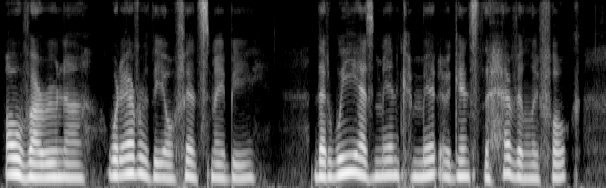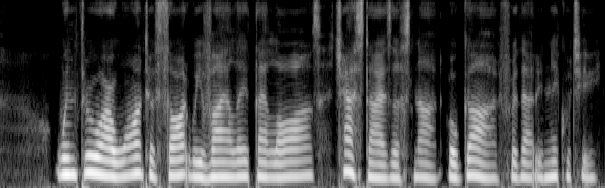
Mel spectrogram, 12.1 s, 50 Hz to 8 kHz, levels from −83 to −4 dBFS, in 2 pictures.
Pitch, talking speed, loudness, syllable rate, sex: 180 Hz, 170 wpm, -17 LUFS, 4.9 syllables/s, female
